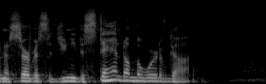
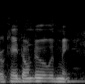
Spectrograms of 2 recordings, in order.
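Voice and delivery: ordinary talk, nothing marked

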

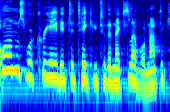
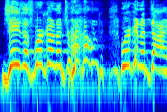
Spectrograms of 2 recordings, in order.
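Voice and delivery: panicked shouting; 9 semitones higher, 6 dB louder than usual. Acted. Disciples to Jesus in the sinking boat, acted panicked shout. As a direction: cry out as if going under. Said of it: "The disciples woke him up shouting".

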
